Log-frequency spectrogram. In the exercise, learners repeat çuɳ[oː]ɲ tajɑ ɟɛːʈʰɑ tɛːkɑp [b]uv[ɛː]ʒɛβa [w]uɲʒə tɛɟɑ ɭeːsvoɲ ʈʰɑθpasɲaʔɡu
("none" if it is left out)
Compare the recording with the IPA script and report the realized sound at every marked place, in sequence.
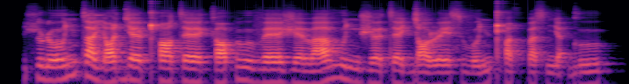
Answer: oː, β, ɛː, v

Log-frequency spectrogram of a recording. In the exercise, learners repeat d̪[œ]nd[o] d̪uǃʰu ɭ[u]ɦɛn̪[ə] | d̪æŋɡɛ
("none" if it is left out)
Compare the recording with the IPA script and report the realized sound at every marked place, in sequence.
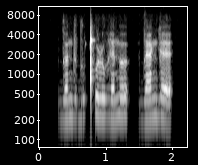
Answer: œ, ɵ, u, ɵ

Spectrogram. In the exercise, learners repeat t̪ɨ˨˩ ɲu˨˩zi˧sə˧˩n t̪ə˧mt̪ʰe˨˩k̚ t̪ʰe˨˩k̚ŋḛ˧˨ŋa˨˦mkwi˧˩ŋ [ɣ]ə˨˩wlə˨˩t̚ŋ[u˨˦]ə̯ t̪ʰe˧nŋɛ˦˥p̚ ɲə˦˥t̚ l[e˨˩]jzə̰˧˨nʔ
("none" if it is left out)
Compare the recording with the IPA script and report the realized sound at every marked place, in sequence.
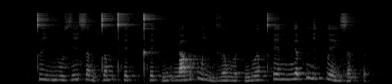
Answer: ɣ, u˨˦, e˨˩

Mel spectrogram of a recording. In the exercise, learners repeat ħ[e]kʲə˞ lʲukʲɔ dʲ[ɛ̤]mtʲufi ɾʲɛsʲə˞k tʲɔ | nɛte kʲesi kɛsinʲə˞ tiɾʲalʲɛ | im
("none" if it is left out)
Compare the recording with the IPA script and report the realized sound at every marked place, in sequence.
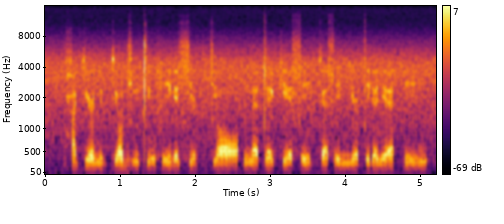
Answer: ɛ, ɛ

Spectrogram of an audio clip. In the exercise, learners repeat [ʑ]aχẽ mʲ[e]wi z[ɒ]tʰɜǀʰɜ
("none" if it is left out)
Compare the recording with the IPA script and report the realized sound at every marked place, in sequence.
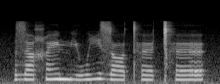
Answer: z, e, ɒ

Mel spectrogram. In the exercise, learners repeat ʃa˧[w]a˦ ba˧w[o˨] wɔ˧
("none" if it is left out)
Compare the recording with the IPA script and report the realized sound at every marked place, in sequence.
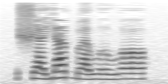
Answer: j, o˧

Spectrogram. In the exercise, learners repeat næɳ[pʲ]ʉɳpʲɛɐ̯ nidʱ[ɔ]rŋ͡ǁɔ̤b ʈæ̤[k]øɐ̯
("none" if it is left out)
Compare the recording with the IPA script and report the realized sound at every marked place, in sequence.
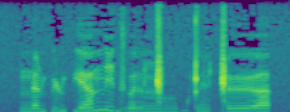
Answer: pʲ, ɵ, ǁ

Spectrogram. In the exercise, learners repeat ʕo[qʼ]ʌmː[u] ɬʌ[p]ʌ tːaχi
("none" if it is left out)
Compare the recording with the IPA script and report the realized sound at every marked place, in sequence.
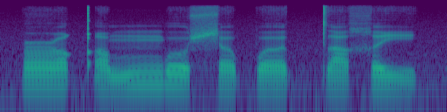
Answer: qʼ, o, p

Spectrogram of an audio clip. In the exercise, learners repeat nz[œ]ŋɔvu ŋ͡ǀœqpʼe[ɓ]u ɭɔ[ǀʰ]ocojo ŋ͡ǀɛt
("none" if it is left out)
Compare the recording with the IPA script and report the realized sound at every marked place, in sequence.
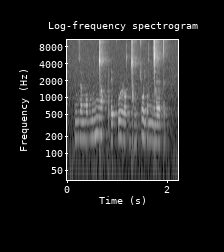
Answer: œ, pʼ, ɡ͡ǀ

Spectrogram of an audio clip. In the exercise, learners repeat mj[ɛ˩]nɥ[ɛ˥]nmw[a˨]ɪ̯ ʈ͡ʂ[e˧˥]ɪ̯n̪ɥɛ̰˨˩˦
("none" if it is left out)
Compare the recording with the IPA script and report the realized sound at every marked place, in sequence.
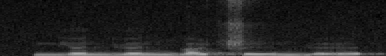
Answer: ɛ˥, ɛ˥, a˨, e˧˥

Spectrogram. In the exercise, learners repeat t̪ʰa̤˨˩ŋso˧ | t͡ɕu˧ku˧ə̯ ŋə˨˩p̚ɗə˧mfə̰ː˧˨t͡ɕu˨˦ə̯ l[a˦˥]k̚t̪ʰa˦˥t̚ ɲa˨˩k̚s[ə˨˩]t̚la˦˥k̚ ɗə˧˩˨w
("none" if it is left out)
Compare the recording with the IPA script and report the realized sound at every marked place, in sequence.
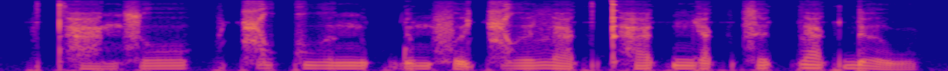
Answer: a˨˩, ə˦˥

